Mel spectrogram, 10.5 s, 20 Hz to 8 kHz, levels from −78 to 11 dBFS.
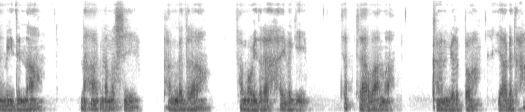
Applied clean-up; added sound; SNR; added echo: neural mask model Resemble Enhance denoiser.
